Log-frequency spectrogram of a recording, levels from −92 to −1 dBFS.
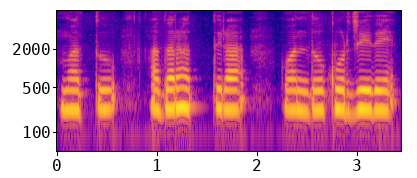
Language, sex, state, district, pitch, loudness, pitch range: Kannada, female, Karnataka, Bidar, 230 Hz, -16 LUFS, 225-235 Hz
